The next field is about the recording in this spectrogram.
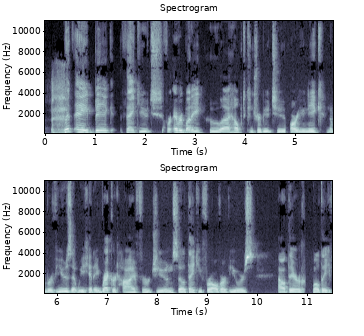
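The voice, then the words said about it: Announcer voice. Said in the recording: “announcer voice”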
